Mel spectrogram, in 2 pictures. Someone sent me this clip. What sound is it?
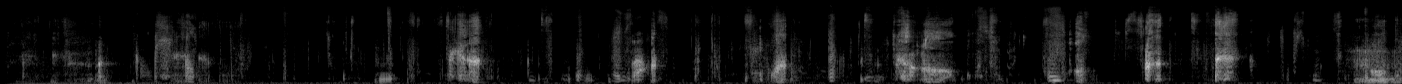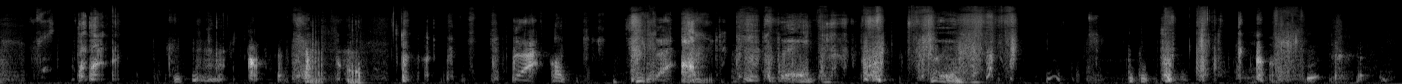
2 Zombies eating
saliva, zombies, chewing, eating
